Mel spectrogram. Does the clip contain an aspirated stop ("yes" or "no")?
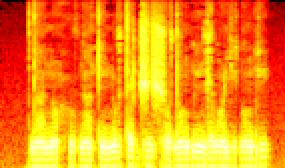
no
